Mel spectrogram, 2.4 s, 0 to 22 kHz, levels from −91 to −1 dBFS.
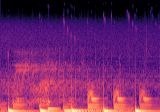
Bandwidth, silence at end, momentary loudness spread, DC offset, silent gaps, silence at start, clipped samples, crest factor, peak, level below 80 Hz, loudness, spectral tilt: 5.8 kHz; 0 s; 2 LU; under 0.1%; none; 0 s; under 0.1%; 12 dB; 0 dBFS; -14 dBFS; -17 LUFS; -8 dB/octave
